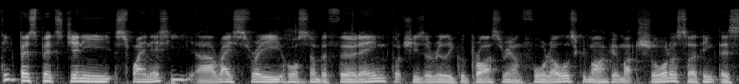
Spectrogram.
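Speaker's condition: No condition

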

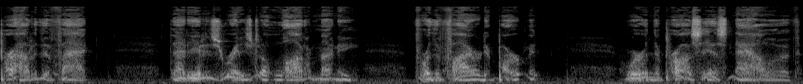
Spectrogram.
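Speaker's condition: Voice damage from cancer; ongoing cancer fight

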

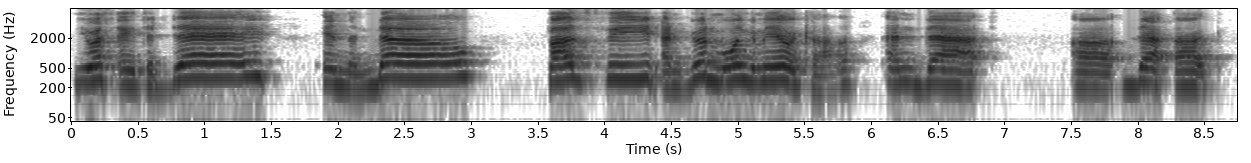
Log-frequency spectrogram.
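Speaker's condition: Down syndrome

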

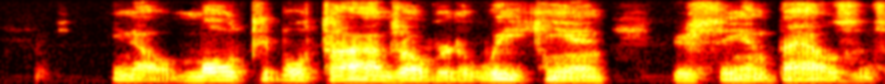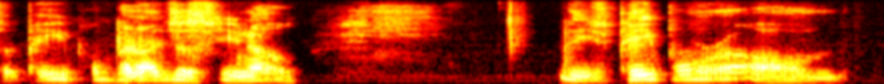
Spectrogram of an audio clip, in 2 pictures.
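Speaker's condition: Vocal cord surgery; multiple vocal cord surgeries

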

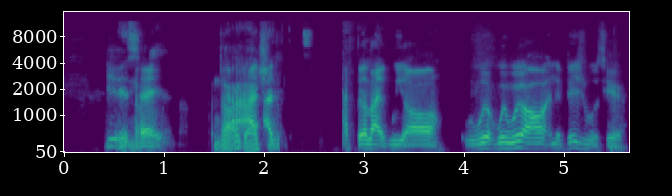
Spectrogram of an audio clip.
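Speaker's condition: Stuttering; stutter since earlier years, milder than in the past, declined speech class suggested by mother; still stutters, less severe than in past; less severe than before; repeated sounds, repeated words

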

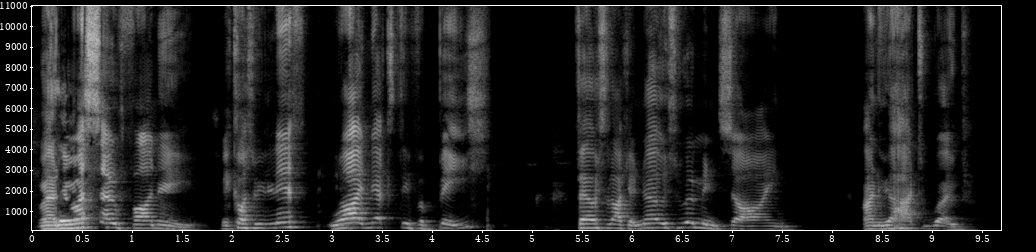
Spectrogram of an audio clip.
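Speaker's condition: Down syndrome

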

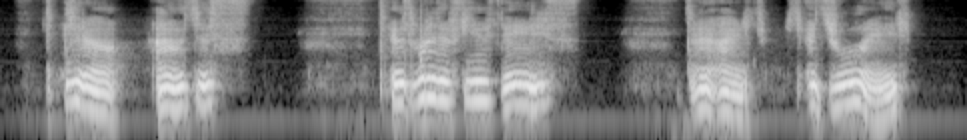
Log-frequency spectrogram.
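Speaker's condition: Muscular dystrophy; congenital, diagnosed as toddler, relies on others for daily living, later tracheostomy, 24-hour ventilator, speech lost; wears bipap machine to help breathing; bipap machine audible while speaking

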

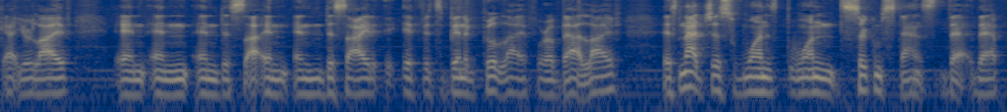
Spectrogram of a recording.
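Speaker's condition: Stuttering; formerly avoided speaking from embarrassment; repeated sounds, repeated words

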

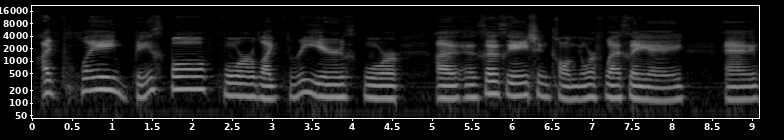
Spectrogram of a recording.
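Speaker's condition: Cleft lip and palate; part of a rare syndrome with other issues

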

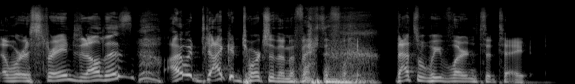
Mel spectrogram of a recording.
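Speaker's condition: No condition

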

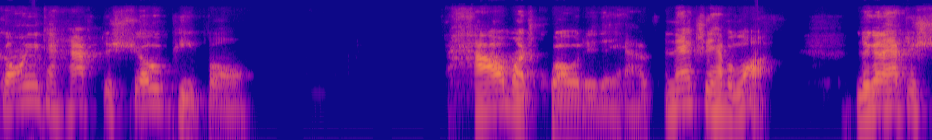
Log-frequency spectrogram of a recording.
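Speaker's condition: No condition

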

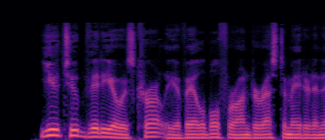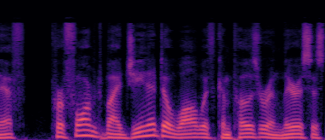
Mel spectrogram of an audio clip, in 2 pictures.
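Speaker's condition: No condition

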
